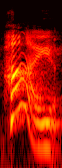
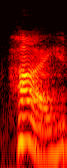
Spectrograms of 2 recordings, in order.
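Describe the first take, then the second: First: It is said in a very high pitch. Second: It is said in a normal pitch.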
